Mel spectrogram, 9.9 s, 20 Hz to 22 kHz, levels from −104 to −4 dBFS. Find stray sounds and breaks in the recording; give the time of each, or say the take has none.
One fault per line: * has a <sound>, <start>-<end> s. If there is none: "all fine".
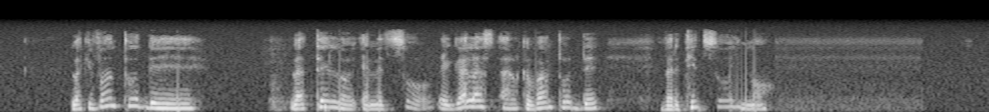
all fine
